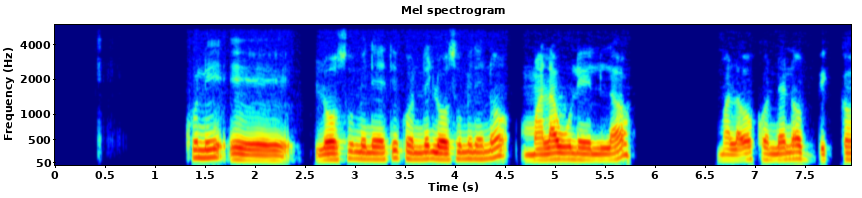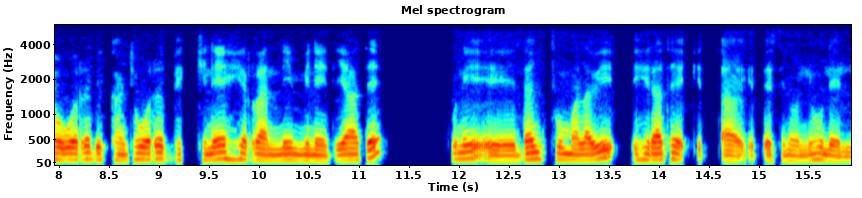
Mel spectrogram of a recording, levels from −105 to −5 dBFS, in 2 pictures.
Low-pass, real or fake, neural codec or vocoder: 5.4 kHz; real; none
